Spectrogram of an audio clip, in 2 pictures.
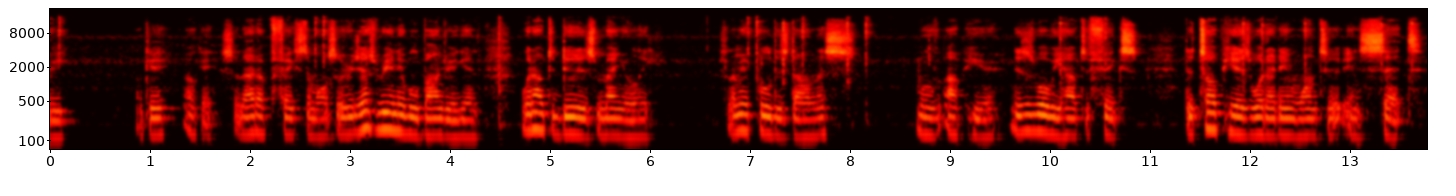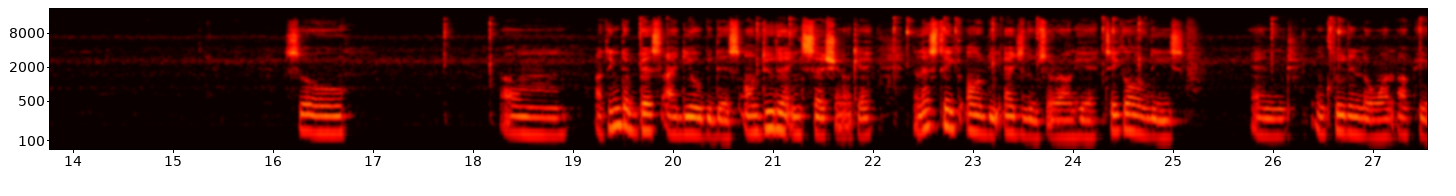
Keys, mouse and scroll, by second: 0.2 click, 5.3 t, 7.1 click, 7.5-22.3 shift+middle drag, 7.7-8.1 scroll up 1, 8.3 scroll up 1, 9.9-10.2 scroll down 1, 10.9-11.7 scroll down 1, 12.5 scroll down 1, 17.9 scroll up 1, 20.2 ctrl+z, 20.9 scroll down 1, 21.5 scroll down 1, 21.9-22.3 scroll up 1, 22.3 alt+right click, 22.8 alt+right click, 23.3-24.4 middle drag, 24.4-24.8 alt+shift+right drag, 24.8-26.7 middle drag, 26.7-27.5 shift+right drag.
